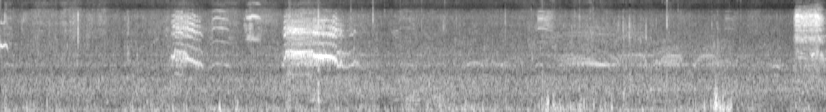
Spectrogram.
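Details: Seaside gulls uttering a few loud, wavering, falling screams in the first seconds, then quieter calls, with heavy surf rumble and occasional thuds throughout.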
